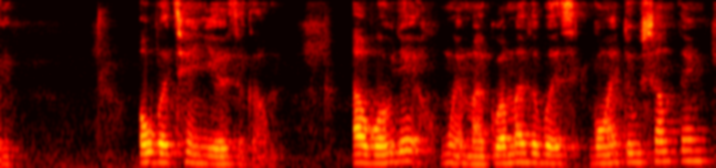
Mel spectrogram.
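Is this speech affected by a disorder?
Yes: ALS.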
